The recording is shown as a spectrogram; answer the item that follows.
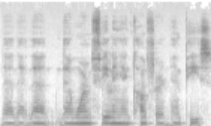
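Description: A man with a Hawaiian accent, a very deep, low pitch and ordinary pitch variation. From Hawaii, Oahu (Samoan). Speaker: guest sharing faith testimony. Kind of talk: testimony. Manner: halting.

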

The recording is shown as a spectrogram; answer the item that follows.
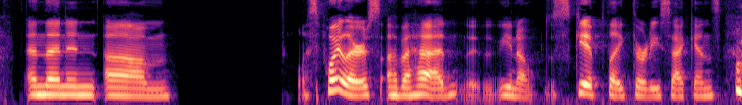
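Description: An unremarkable speaking voice from a woman, medium in pitch, at a fairly slow pace with fairly even intonation. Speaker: podcast co-host. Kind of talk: casual chat. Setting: home recording with AirPods.

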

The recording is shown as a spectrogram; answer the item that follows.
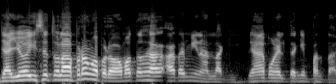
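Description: A man with a high pitch and a bright, sharp tone, ordinary pitch variation, on a very clean recording with a silent background and a dry, close sound with no echo. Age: 20s. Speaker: online talk show host. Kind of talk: casual interview.

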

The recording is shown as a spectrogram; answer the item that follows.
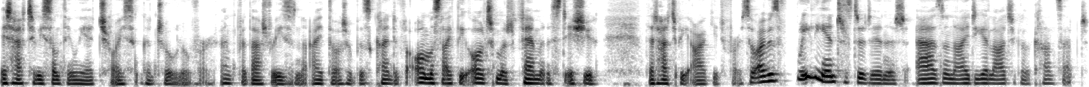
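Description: Talking very fast with an Irish accent, a woman uses a very deep, low pitch and fairly even intonation. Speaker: feminist activist. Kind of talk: interview. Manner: halting, repeats words.

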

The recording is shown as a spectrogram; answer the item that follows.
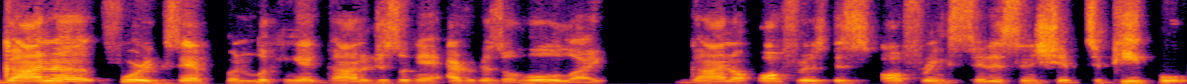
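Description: A man talks at a very fast pace with an American accent. The sound is dry and close, with no echo. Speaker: podcast co-host. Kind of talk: casual chat. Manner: animated.

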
